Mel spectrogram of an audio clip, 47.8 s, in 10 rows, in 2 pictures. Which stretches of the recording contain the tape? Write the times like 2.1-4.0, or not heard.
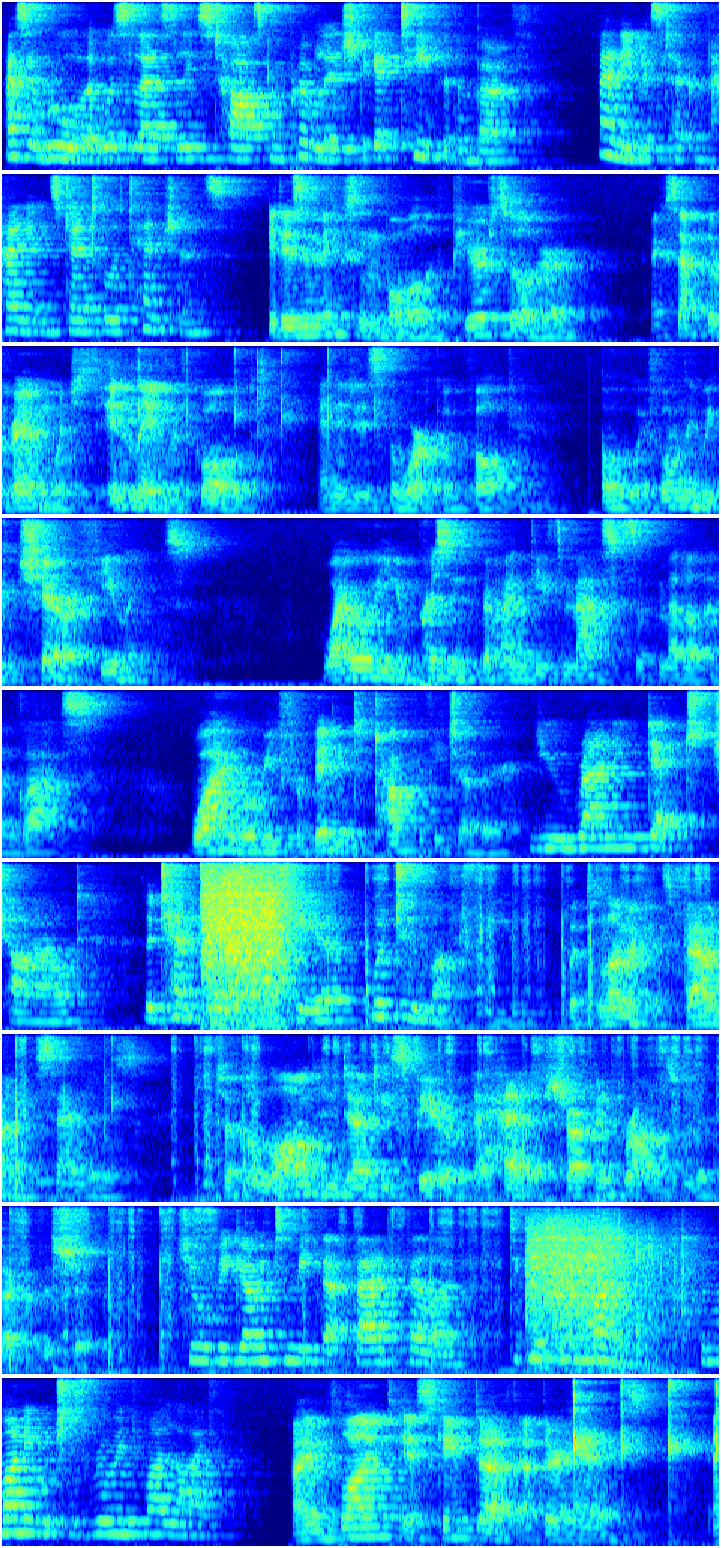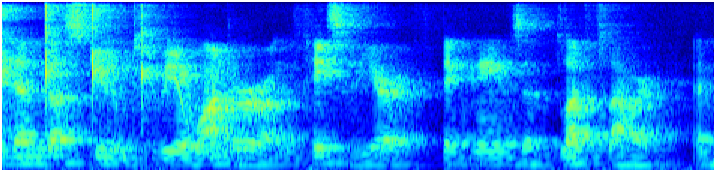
10.2-11.3, 25.2-25.9, 36.9-38.1.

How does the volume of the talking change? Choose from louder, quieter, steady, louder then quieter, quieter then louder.
steady.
